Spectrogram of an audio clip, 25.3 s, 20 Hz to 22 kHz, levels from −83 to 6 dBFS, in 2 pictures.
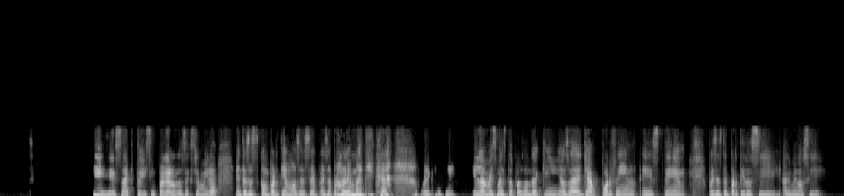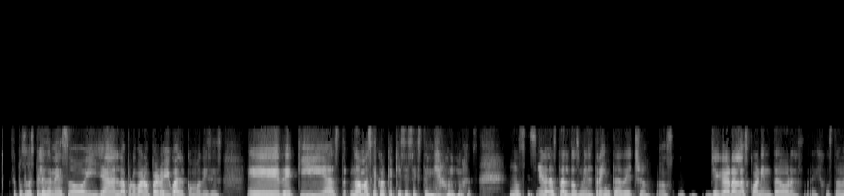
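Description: No technical faults are audible.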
